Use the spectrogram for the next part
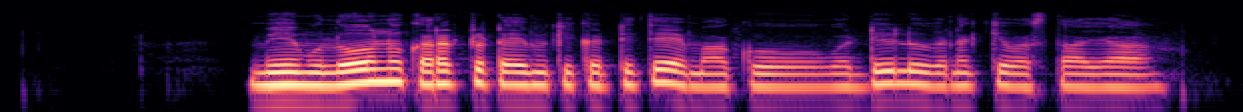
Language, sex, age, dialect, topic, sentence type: Telugu, male, 36-40, Southern, banking, question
